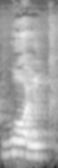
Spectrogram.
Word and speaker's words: walk: No vayas a pronunciar nunca walk, porque está súper mal. Walk. Esa L no suena.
